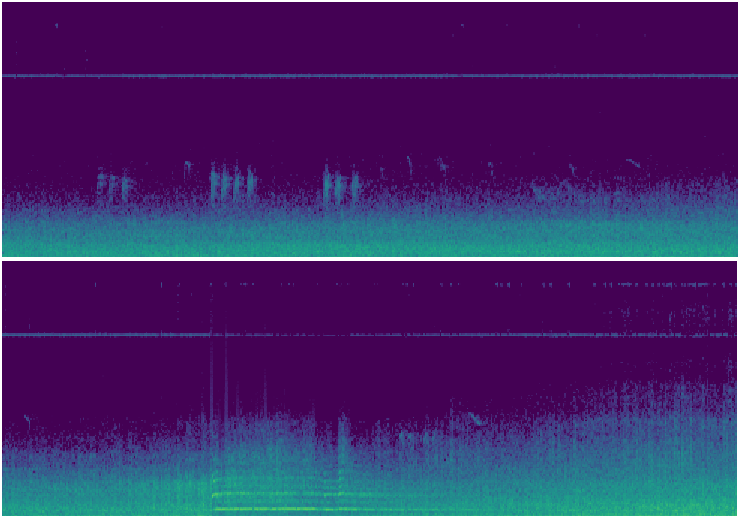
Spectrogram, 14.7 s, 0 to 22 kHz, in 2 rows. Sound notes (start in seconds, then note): 2.1 train passes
